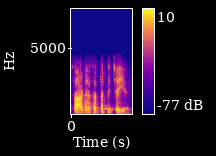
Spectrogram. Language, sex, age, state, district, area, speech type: Hindi, male, 18-30, Uttar Pradesh, Bhadohi, urban, conversation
